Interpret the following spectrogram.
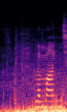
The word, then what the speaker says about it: Le Mans: Le Mans was the last time. Have I pronounced that correctly?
